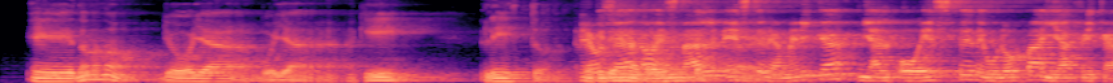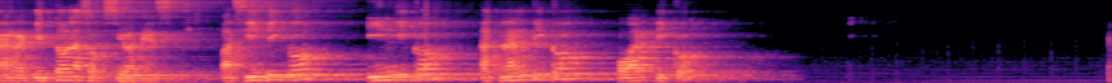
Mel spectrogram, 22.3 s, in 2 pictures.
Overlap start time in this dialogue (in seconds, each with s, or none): 5.8 s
